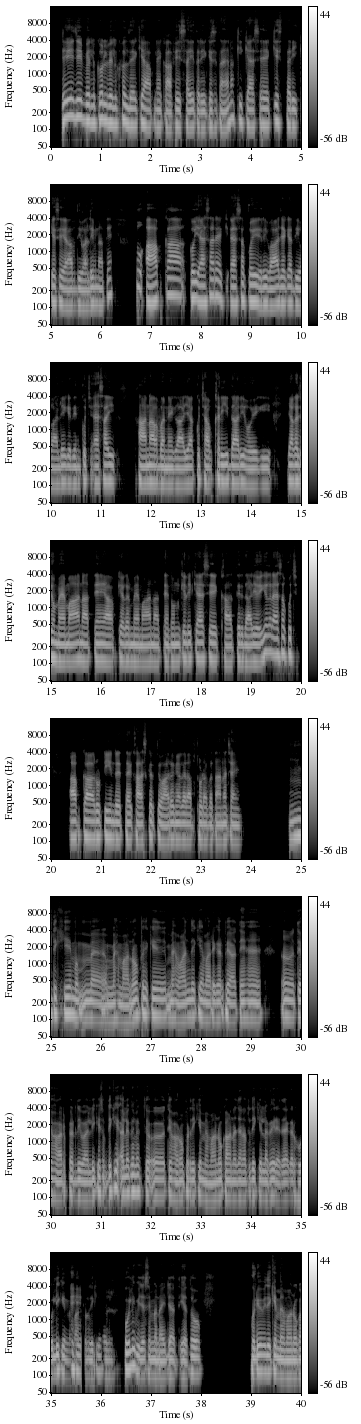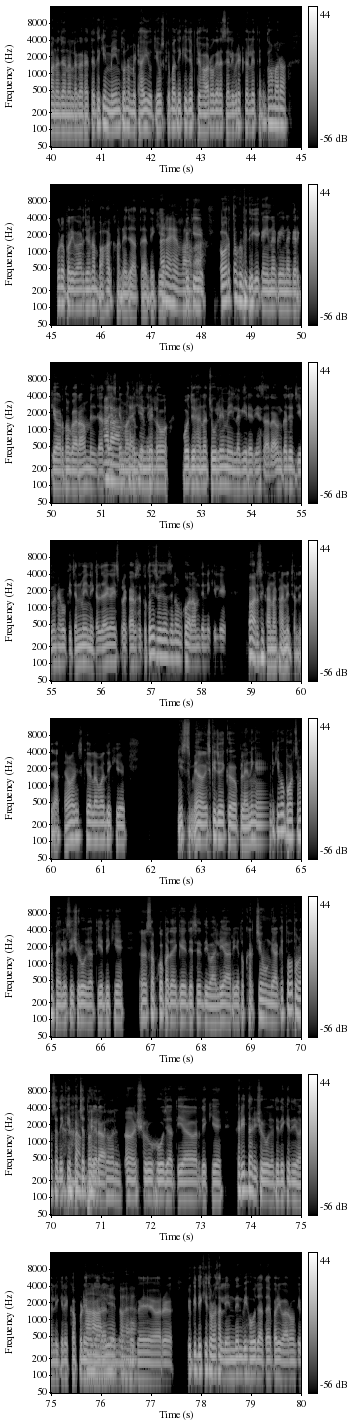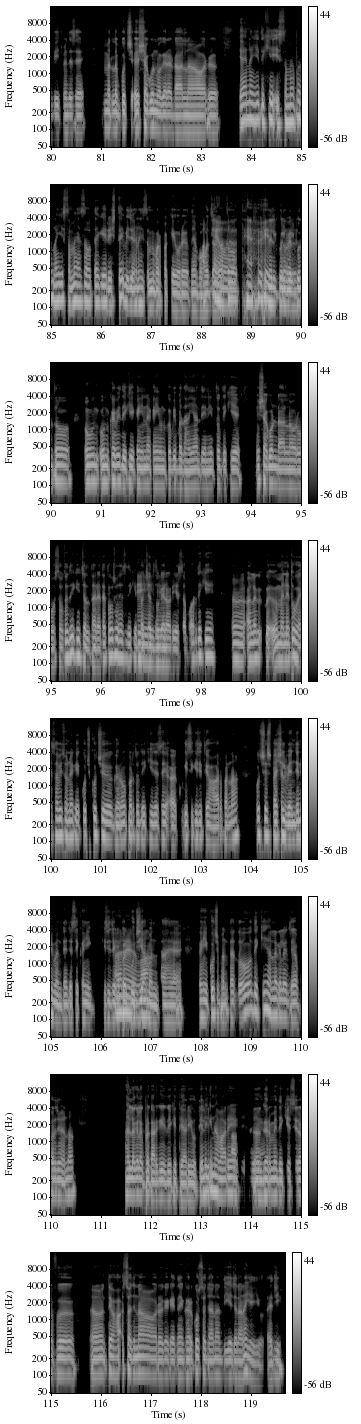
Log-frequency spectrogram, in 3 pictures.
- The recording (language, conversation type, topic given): Hindi, podcast, आप घर पर त्योहार की तैयारी कैसे करते हैं?
- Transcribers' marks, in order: in English: "मेन"; in English: "सेलिब्रेट"; laughing while speaking: "को भी देखिए"; in English: "प्लानिंग"; chuckle; laughing while speaking: "भी जो है ना"; laughing while speaking: "हैं। बिल्कुल"; in English: "स्पेशल"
